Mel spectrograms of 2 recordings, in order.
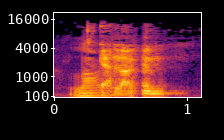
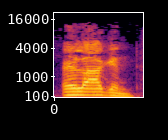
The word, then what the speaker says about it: Erlangen: Joining us from Erlangen? Did I say that right? Erlangen? Erlangen? Is it A? – Erlangen. – Erlangen. – Yeah, we're pretty close.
